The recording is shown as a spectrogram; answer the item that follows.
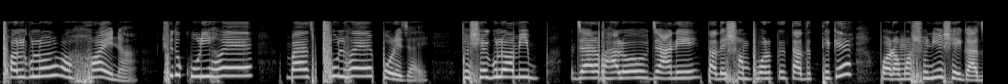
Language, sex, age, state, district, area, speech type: Bengali, female, 30-45, West Bengal, South 24 Parganas, rural, spontaneous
